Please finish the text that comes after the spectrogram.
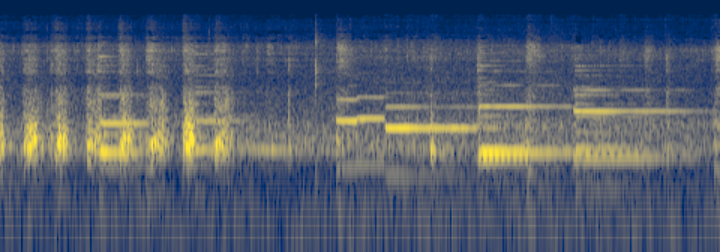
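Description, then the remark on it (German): A tinny, simple tune, K.K.'s love song from the game Animal Crossing, plays from an in-game suitcase record player by the player's house, with chiming notes first and then a slow melody of held synth tones, steady and moderately loud with no talking. “Den Kofferplattenspieler und das Kaka Liebeslied.”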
